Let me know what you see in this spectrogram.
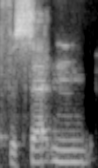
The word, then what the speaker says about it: fisetin: I think you did some work on, I always pronounce this incorrectly, fisetin. – People call it facetin. As long as you're not facetious about it, we don't really care. You can call it what you like.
